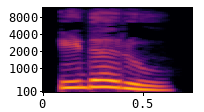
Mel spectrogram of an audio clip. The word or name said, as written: ಇಡರು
